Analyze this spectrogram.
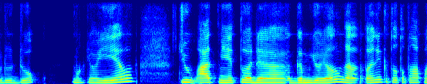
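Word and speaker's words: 금요일: Kenapa kok Gemyoil nggak Geumyoil gitu? Nah, jadi di sini itu memang secara latinnya adalah ya, tulisannya gitu. Cuma waktu dibacanya itu doang gitu. Jadi Geumyoil gitu, tapi Gemyoil aja gitu ya.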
